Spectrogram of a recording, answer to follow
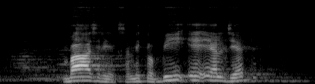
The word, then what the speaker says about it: Balz: बाज रिएक्शन। लिखो BALZ, Simon, bulge, bulge Simon, spelling SCHIMANN, Simon, SCHI।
